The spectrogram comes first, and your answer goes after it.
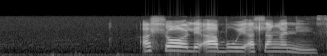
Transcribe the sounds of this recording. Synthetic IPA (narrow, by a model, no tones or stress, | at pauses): a̰ɬɔlɛʔaɓujɛʔaɬaŋaniːsḁ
